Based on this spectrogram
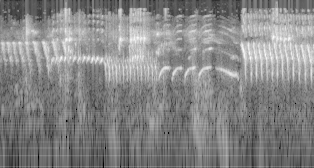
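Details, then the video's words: Singing male Timbrado canary delivers rapid pulsed trills, a flat sustained rattle, then a lower rolling tour and a few separate arched whistles, before bursting into a loud, fast chattering trill. "Canary singing Strong Bird - ذكر كناري تغريد نار"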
